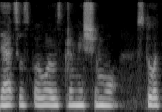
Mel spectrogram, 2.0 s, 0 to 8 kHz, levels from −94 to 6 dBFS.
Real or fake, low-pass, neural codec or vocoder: fake; 7.2 kHz; codec, 16 kHz, 1 kbps, FunCodec, trained on LibriTTS, 50 frames a second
